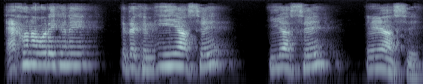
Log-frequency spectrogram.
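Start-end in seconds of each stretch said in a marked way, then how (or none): none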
